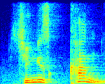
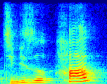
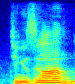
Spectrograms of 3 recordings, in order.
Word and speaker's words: 징기스칸: 근데 이 몽골 가면은요 징기스칸 이렇게 발음하면은 싫어해요. 그래서 나보러 징기스칸 이렇게. 그래서 징기스한 그러니까 이 콧소리를 해요. 징기스한. 이 칸도 아니고 한도 아니고 좀 애매하죠. 그래서 징기스한 이렇게 발음을 하래요.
